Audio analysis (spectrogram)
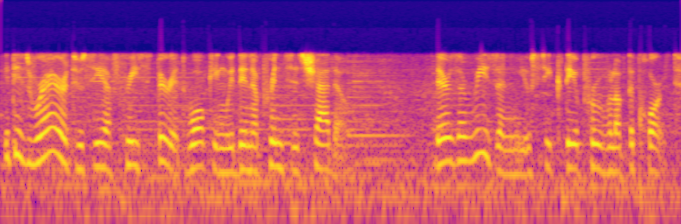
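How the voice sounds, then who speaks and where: A woman's voice: lowish voice, lightly acted. Muffled, aloof vampire sheriff, played by a woman. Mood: cool, formal. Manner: measured, formal, cutting. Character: cool, formal, aloof female vampire sheriff, an ancient wanderer. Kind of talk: video game character dialogue. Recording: muffled, phone-like game audio under music.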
